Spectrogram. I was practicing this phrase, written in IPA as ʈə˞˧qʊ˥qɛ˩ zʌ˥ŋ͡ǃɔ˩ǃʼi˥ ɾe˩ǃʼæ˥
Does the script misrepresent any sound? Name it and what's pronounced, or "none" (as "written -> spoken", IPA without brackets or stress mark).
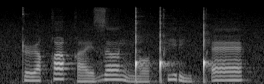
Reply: e˩ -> i˩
